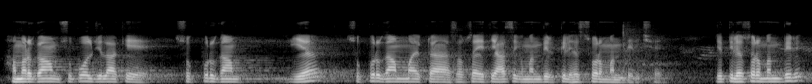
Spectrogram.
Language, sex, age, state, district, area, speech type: Maithili, female, 30-45, Bihar, Supaul, rural, spontaneous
